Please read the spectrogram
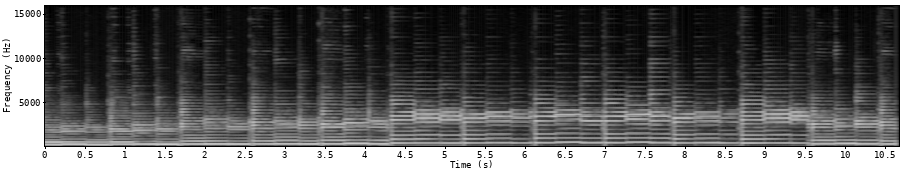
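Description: Clean Telecaster-style electric guitar playing a slow single-note slur exercise: picked notes joined by hammer-ons and pull-offs, moving in small steps up and down the string.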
